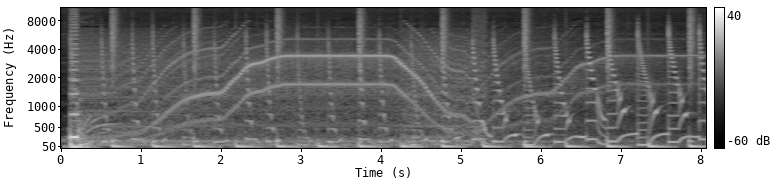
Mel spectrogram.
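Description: Acid techno: a Roland TB-303-style bass synth line whose resonant filter sweeps slowly up, holds high for a second or so, sweeps back down, then wobbles quickly open and shut on each note. Under it a steady kick drum beats about twice a second, with hi-hat ticks.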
